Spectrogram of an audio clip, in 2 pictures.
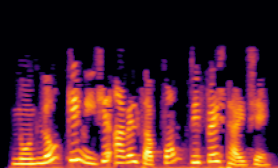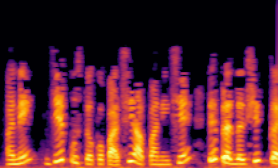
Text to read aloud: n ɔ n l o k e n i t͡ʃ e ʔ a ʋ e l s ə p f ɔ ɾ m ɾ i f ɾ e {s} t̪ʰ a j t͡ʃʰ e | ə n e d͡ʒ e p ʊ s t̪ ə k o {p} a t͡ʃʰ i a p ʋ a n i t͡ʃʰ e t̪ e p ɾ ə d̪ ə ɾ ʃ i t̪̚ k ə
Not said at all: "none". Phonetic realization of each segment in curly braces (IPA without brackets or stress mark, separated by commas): ʃ, p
